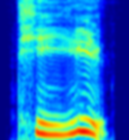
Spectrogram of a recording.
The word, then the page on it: 体育: tǐ yù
